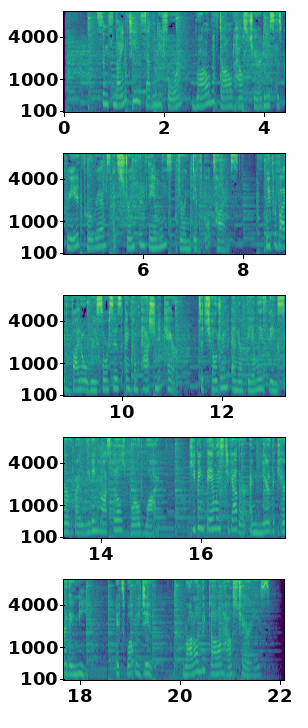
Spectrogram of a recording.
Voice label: warm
